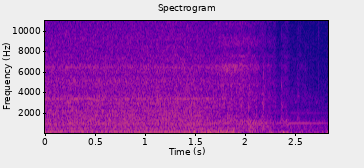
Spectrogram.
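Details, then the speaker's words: 2001 Saturn SC2 5-speed after a brake pad replacement: a quick throttle blip, then revs fall away cleanly and settle to a steady, even idle; engine running good. "all right go cars running good"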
